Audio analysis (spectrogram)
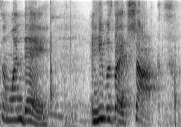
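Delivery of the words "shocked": ordinary talk, nothing marked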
